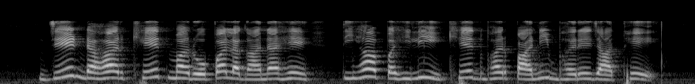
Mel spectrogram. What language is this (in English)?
Chhattisgarhi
